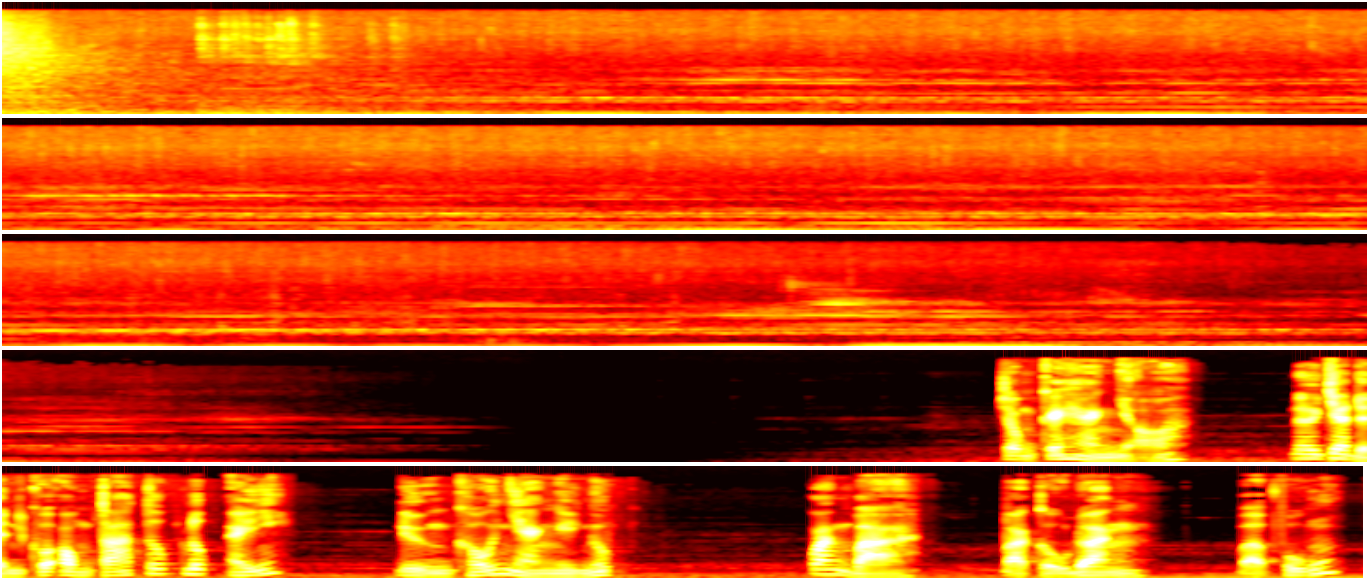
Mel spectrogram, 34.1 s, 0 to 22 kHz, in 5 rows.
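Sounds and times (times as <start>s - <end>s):
rain falling: 0.0s - 20.7s
low sustained drone with faint wavering tones: 0.0s - 23.1s, 28.5s - 34.0s
speech: 25.5s - 30.5s, 31.4s - 34.0s.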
